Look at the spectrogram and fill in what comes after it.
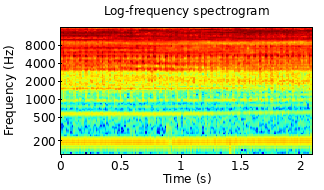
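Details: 1946 postwar Flyer model train chassis motor on about 12–13 volts: smooth steady hum with clean whir, no ticking or pitch wavering; motor running strong and healthy.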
